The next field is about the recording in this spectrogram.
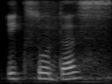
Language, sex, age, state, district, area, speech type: Gujarati, female, 30-45, Gujarat, Surat, rural, spontaneous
